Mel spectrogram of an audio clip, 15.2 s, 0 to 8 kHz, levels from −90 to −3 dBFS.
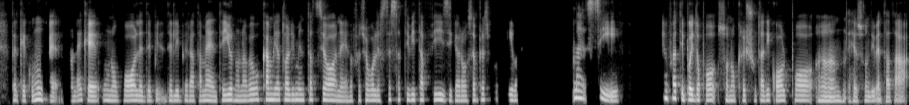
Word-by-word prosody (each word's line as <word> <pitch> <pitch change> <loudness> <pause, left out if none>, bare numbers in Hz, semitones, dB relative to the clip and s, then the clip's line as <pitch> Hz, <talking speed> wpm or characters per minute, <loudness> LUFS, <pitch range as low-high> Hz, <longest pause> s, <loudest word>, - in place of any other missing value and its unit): perché 140 -1 -3
comunque 150 -1 -1
non 130 0 -6
è 150 - -2
che 135 -3 +5
uno 135 -2 -2
vuole 140 -1 +3
debil 135 0 -6
deliberatamente. 140 0 -1
Io 155 +1 +4
non 140 -1 -2
avevo 155 +3 0
cambiato 160 -1 +3
alimentazione, 155 -3 +1
o - - -4
facevo 145 +2 -3
la 145 -1 0
stessa 165 +3 -4
attività 155 0 -1
fisica, 155 -3 -1
ero 135 0 -1
sempre 150 +3 -3
sportiva 165 -3 -6 1.0
ma 210 -1 +6
sì. 145 - 0 0.7
Infatti 200 -3 +4
poi 155 -1 +6
dopo 150 0 +2
sono 140 -1 -2
cresciuta 140 0 -3
di 150 +2 0
colpo, 140 0 +1
uhm, 130 -1 +1
e 125 -1 -2
sono 130 +1 -2
diventata 120 -2 0
145 Hz, 140 wpm, -24 LUFS, 135-155 Hz, 1.0 s, ma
